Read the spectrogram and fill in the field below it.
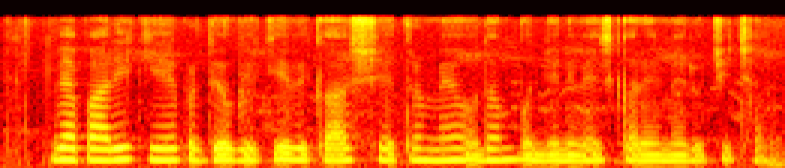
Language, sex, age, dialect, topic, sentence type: Maithili, female, 51-55, Southern/Standard, banking, statement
